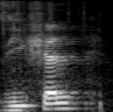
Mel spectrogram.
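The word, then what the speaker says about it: zsh: by default it uses Z shell which is which people pronounce as zush as well but that is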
